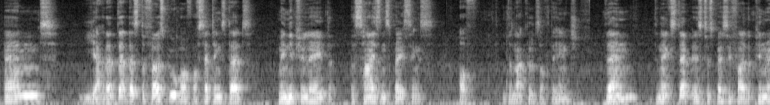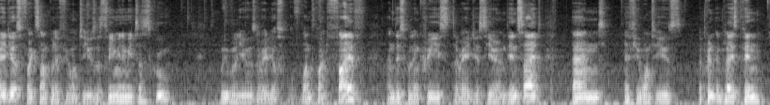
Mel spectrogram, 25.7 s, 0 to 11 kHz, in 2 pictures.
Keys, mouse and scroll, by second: 2.1 middle click, 2.9 middle click, 4.4 middle click, 8.4 middle click, 11.3 middle click, 12.5 scroll up 1, 14.1 click, 20.5 middle click, 21.4-22.0 scroll up 1, 22.0 middle click, 24.6-25.6 drag.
